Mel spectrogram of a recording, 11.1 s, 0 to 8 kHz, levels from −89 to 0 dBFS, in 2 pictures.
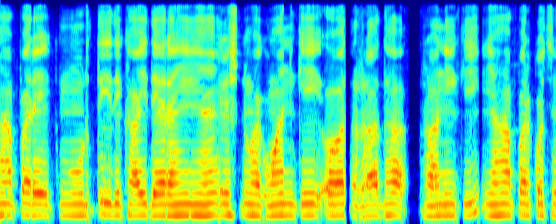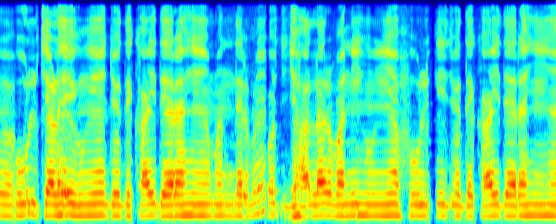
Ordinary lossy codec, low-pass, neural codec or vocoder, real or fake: none; 7.2 kHz; vocoder, 24 kHz, 100 mel bands, Vocos; fake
